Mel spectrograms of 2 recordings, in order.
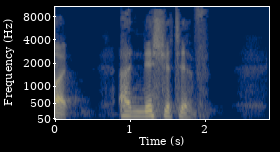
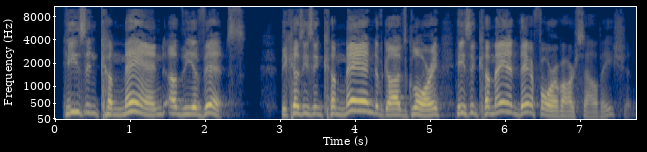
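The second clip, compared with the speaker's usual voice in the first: raised, loud and insistent sermon voice; forceful preaching; 5 semitones higher, 8 dB louder than usual. Acted. Preacher declaring Christ in command of events, forceful preaching. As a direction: drive home each repeated claim.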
